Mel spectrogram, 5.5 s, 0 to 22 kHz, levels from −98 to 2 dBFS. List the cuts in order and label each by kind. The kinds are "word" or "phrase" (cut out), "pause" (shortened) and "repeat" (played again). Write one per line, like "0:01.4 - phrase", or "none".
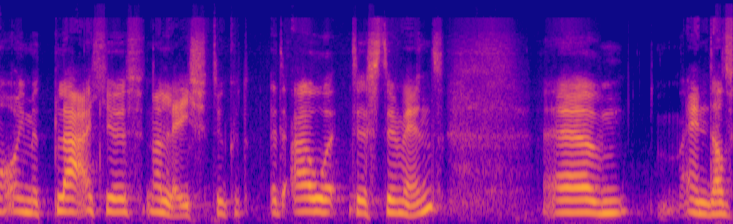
0:02.6 - phrase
